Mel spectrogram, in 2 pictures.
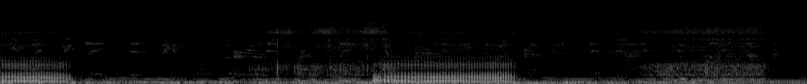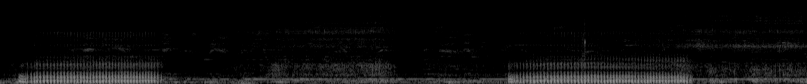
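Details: French bulldog and a person snoring: loud, low, rattling snores on each in-breath, about 13 a minute, with quieter breathing between them.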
